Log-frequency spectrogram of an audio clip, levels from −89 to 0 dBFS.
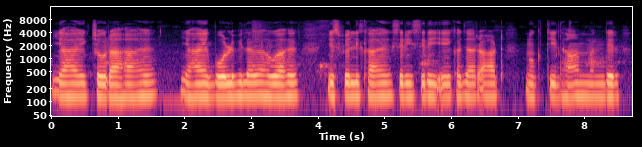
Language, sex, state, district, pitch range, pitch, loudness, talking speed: Hindi, male, Uttar Pradesh, Lalitpur, 130-140 Hz, 135 Hz, -18 LUFS, 150 wpm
